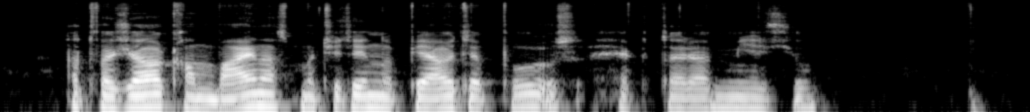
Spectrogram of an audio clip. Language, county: Lithuanian, Kaunas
